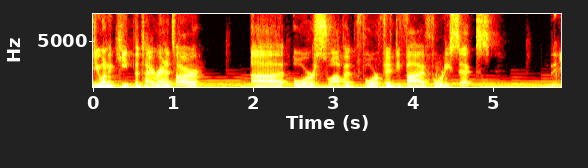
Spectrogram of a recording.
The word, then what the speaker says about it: Tyranitar: I was waiting for you to try to pronounce that. Tyranitar, I nail it?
